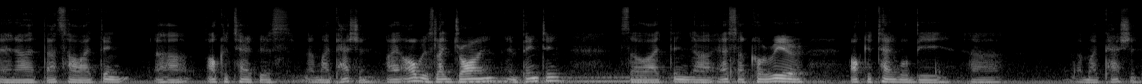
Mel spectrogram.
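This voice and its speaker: A man with a Southeast Asian accent and a fairly low pitch, at a moderate pace, with ordinary pitch variation. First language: Hmong. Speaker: pastor. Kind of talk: oral history interview. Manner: halting, many fillers.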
